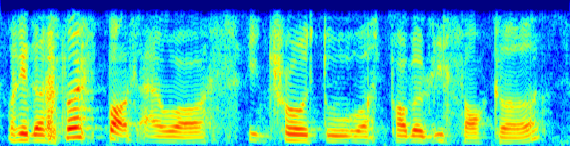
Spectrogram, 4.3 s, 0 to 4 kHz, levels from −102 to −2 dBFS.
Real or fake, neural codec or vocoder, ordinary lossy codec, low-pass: fake; codec, 16 kHz, 4 kbps, FunCodec, trained on Chinese and English, 50 frames a second; none; 3.6 kHz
